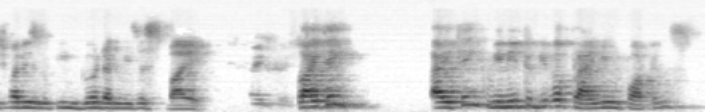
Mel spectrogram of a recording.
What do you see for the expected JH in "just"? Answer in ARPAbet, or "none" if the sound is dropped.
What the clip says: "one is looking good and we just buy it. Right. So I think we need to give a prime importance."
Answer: Z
